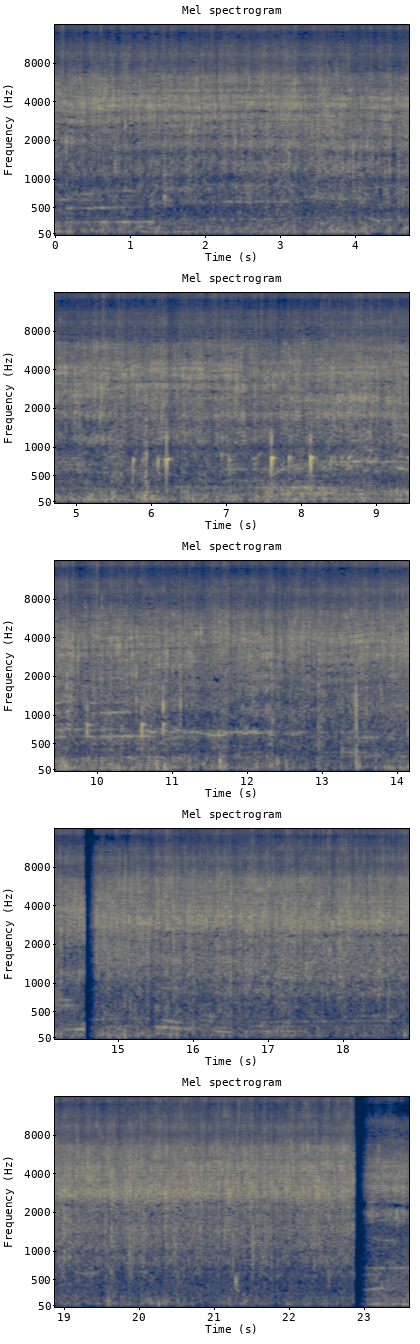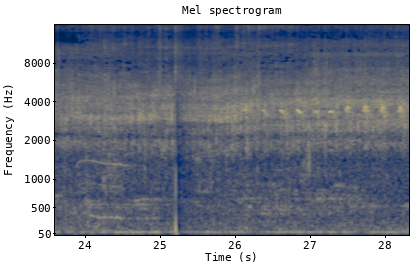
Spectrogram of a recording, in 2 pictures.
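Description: Battered banana pieces deep-frying in hot oil in a small pan: a steady bubbling sizzle, broken twice by brief gaps.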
